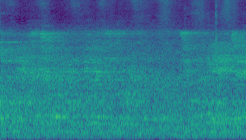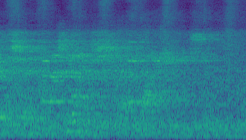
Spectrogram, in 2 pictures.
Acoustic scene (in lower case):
subway station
